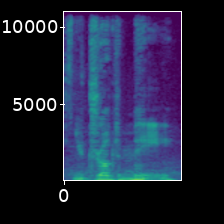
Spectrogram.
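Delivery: accusing. Acted. Accusing her of betrayal.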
